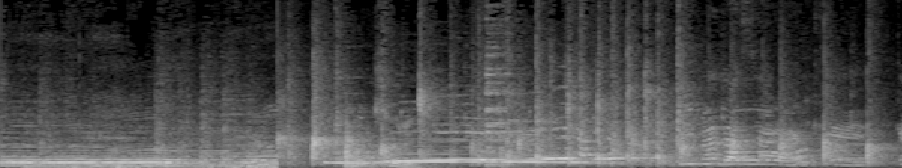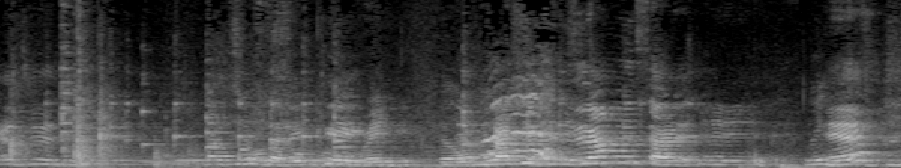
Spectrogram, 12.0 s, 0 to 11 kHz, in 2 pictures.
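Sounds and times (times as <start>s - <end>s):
group of people singing: 0.0s - 1.9s
hand claps: 1.8s - 6.8s.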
